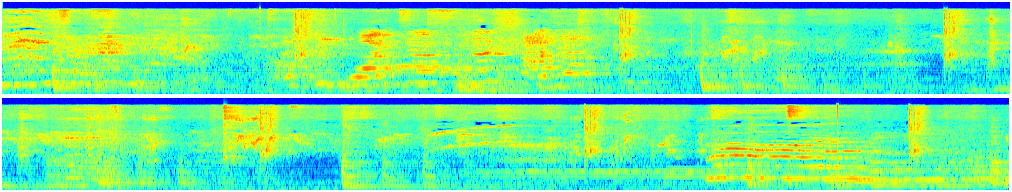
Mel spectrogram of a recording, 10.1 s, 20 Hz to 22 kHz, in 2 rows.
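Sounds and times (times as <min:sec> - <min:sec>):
parakeets chattering and warbling: 0:00.0 - 0:10.0.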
